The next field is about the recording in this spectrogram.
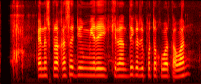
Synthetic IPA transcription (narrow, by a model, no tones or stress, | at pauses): ʔɛnɛspɾakasad͡ʒumiɾijkiɾant̪ikɨrdipɔt̪ɔkəwart̪awan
